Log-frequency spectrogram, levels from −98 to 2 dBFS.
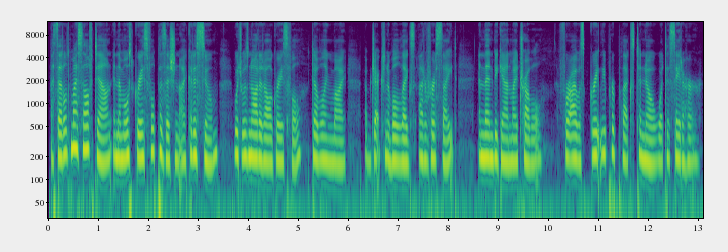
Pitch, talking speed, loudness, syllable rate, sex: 185 Hz, 195 wpm, -16 LUFS, 5.6 syllables/s, female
